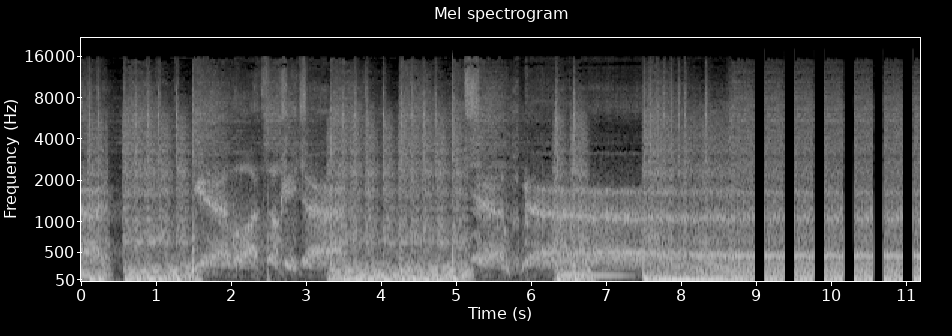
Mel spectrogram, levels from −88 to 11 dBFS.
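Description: At 8.98 s the audio breaks into a stutter with silent gaps, and it stays that way to the end. A fragment of about 261 ms plays, then drops to digital silence for about 136 ms. The same fragment returns five times, once every 397 ms or so. The likely cause is a stalled player or stream that replays its last buffered fragment at each retry and then runs dry. Whatever should have played here is simply missing.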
